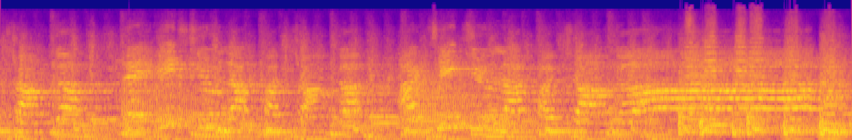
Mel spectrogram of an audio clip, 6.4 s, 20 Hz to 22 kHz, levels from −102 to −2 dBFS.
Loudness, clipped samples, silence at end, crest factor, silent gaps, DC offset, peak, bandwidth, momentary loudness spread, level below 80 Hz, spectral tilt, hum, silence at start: -12 LUFS; under 0.1%; 0 s; 12 dB; none; under 0.1%; 0 dBFS; 18 kHz; 6 LU; -32 dBFS; -4.5 dB/octave; none; 0 s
